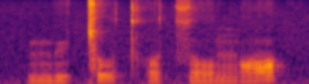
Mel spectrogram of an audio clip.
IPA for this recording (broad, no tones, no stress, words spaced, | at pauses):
myǀutʰo t͡soŋɔ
